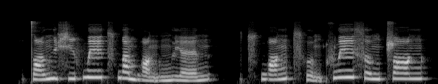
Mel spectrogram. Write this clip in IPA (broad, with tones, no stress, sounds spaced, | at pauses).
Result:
t̪ ɑ˧˥ ʊ̯ n̪ y˧ ɕ i˧˥ f w e˥ ɪ̯ t͡sʰ w ä˥˩ m w ɑ̰˨˩ ŋ ʊ˧˥ ŋ l j ɛ˧˥ n | t͡sʰ w ɑ˧˥ ŋ t͡sʰ ʊ̰˨˩ ŋ ʈ͡ʂ w e˥ ɪ̯ s ɤ˥ ŋ ʈ͡ʂ ɑ˥ ŋ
